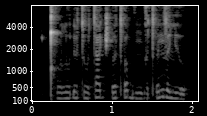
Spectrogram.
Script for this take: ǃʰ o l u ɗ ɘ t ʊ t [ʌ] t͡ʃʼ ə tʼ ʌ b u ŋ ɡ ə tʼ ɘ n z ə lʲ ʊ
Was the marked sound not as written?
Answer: yes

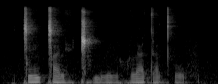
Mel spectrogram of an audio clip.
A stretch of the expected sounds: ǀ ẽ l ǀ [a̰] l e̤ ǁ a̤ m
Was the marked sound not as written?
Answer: yes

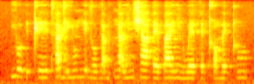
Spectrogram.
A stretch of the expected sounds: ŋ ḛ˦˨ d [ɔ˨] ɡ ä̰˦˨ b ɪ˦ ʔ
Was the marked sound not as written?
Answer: yes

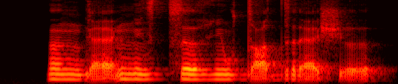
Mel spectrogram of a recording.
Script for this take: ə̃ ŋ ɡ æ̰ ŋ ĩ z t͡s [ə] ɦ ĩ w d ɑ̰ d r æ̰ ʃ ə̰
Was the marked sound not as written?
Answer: no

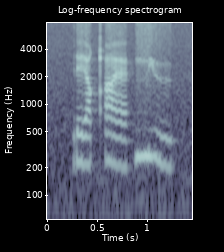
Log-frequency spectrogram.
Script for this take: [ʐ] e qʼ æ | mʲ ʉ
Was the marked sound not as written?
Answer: yes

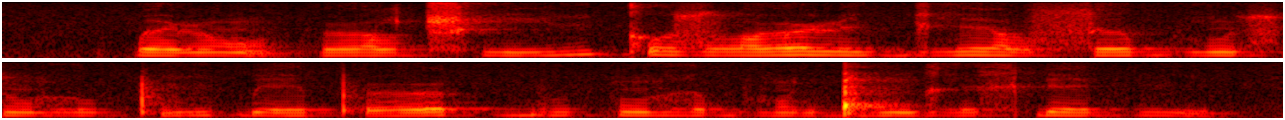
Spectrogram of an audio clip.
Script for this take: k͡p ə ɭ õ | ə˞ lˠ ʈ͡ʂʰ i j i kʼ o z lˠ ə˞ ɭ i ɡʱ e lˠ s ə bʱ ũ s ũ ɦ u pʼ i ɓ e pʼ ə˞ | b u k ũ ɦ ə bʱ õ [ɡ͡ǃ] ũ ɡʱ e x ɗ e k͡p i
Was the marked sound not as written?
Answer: no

